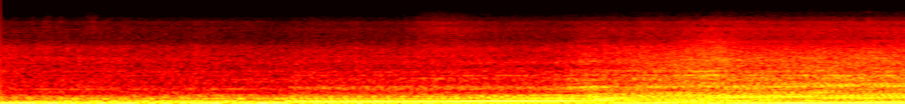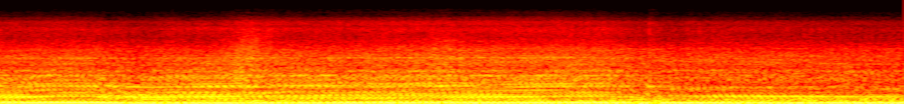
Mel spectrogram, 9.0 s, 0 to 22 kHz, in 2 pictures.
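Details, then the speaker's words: 1957 Chevrolet Bel Air, fully built V8 with three-speed automatic, cruising at low RPM: deep booming exhaust drone with a faint little rattle underneath. "you can hear a little rattling that's the Drone that happens at low RPM"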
